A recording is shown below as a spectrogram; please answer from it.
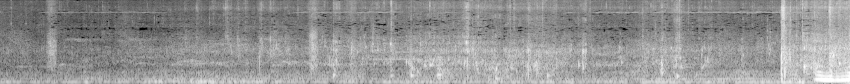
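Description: A tired dog splashes lethargically in shallow water after a hot hike, making scattered soft sloshes and splatters that grow a bit louder toward the end, with a few sharper splashes near the close.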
